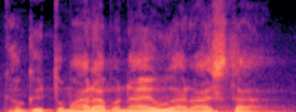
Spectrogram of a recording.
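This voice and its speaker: A man preaching a sermon as a monk, slow and emphatic, posing rhetorical questions and repeating short maxims. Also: a little high, flat delivery, darkish tone. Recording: long hall reverb.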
